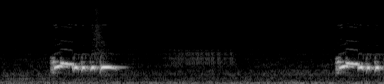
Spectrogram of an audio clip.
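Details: Local zebra dove, a hobby bird, singing: two short burbling cooing phrases, each under a second, of quick pulsed notes that start slightly higher then level off, separated by about two seconds of quiet.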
